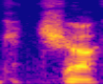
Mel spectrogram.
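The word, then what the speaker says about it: Tkachuk: Kachuk is literally spelled with a T, yeah, you're right. and it's K. Yeah, you're It right. starts with a T. But it is K.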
